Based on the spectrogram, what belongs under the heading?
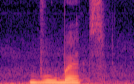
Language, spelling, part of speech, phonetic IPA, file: Czech, vůbec, adverb, [ˈvuːbɛt͡s], Cs-vůbec.ogg
- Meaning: at all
